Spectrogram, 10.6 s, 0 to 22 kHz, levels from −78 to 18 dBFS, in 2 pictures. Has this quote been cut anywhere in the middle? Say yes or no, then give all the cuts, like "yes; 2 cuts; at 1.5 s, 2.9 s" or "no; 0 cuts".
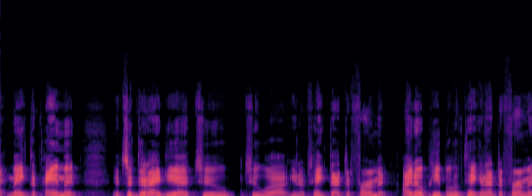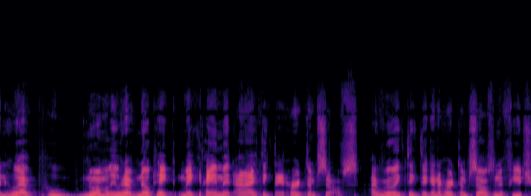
yes; 6 cuts; at 2.3 s, 4.0 s, 6.8 s, 7.3 s, 8.0 s, 9.0 s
